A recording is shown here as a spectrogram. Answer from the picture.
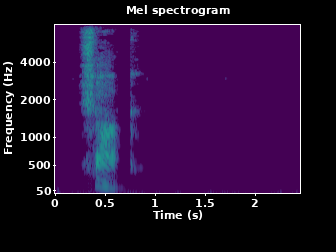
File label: pronunciation en shark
